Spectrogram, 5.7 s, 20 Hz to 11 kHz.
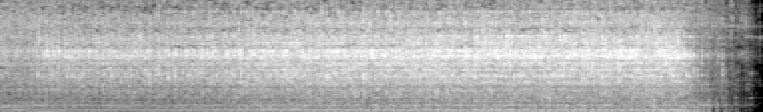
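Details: Stihl MS230 chainsaw: it screams at a steady high speed for five seconds without dropping to idle, then cuts out. Runaway throttle; the trigger slips into half or full choke despite cleaning and oiling, and the stop switch doesn't work.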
